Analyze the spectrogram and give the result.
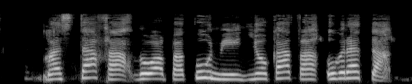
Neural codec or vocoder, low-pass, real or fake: codec, 24 kHz, 0.9 kbps, WavTokenizer, medium speech release version 2; 10.8 kHz; fake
